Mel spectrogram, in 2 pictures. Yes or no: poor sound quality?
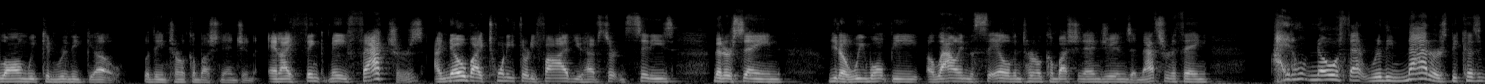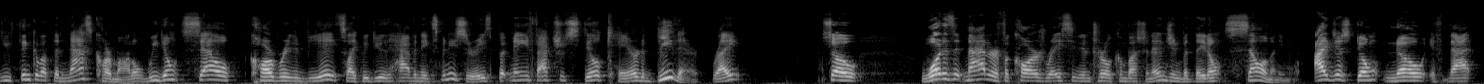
no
